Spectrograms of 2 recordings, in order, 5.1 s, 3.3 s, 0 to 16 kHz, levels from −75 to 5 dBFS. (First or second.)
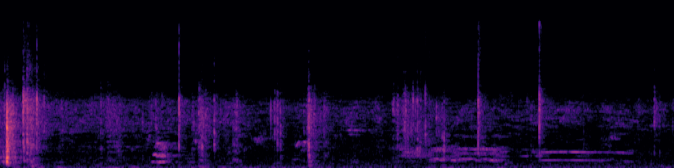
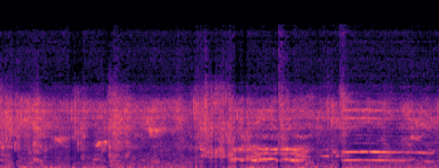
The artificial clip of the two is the second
